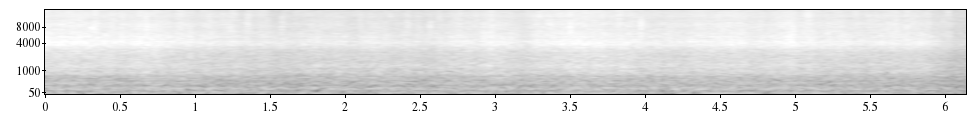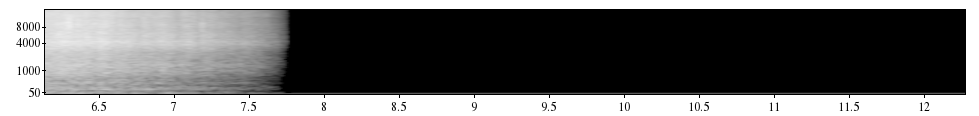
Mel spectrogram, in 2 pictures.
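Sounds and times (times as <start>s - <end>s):
rain against window: 0.0s - 7.6s.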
